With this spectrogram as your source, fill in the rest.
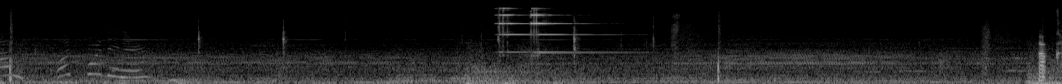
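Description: A bicycle bell rings in the horror video game Unholy, two or three quick bright dings in the middle, heard over game ambience with a person talking before and after.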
